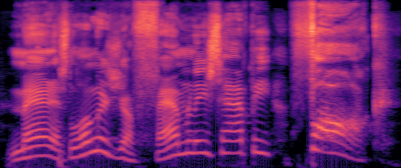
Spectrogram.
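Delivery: imitated Puerto Rican accent, pitched high; comic thick-accented Puerto Rican impression. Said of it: "He has such a thick accent".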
